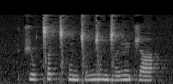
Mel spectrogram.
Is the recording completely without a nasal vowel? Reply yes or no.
no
